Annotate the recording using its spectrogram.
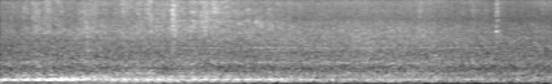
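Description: A road vehicle's engine rumbling as it passes, loudest about half a second in and fading away over the next two seconds.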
